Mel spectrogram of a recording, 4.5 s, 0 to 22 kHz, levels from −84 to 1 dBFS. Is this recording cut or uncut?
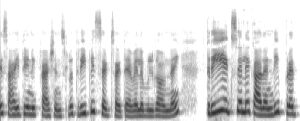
uncut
